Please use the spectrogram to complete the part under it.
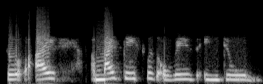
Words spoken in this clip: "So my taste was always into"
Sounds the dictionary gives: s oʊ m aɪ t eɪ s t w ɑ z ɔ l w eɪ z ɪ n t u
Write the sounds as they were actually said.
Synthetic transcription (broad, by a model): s oʊ m aɪ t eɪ s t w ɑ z ɔ l w eɪ z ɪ n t u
